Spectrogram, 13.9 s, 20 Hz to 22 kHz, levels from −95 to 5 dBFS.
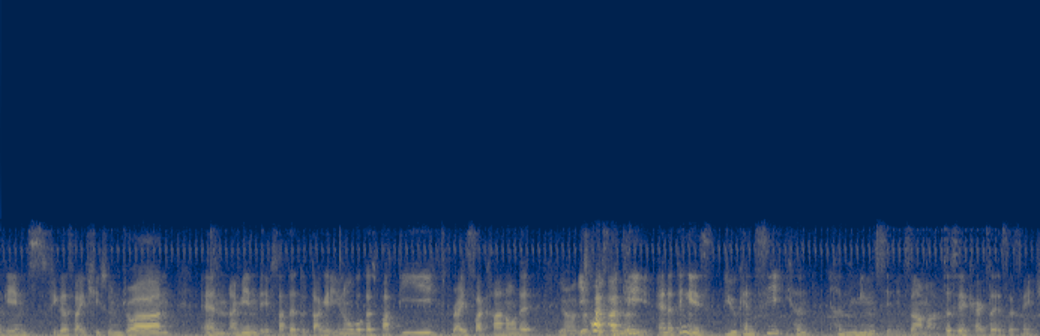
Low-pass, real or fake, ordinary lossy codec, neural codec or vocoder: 7.2 kHz; real; Opus, 32 kbps; none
